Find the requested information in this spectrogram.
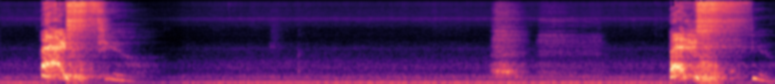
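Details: Person with a cold sneezing repeatedly into a face mask: two loud, forceful sneezes with a softer one between, slightly muffled by the mask, over a steady low room hum.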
